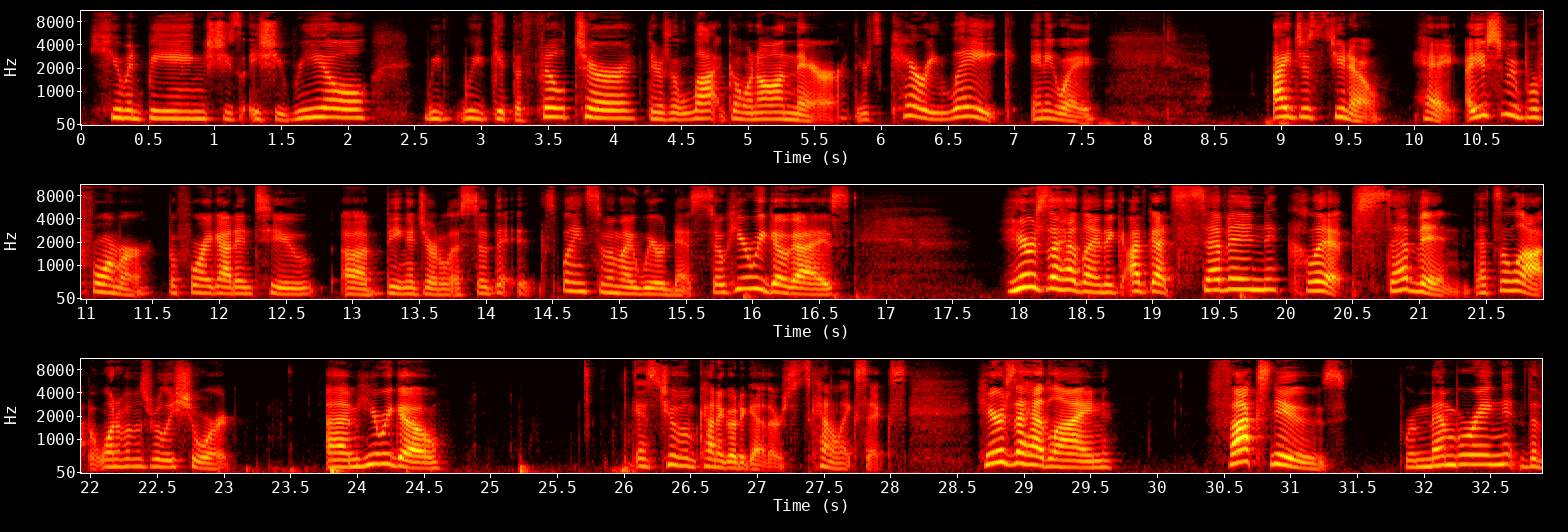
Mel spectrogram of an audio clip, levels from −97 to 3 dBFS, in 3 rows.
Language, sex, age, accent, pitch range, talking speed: English, female, 30-49, American, 190-255 Hz, 180 wpm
